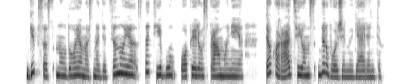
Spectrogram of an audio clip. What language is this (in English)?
Lithuanian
